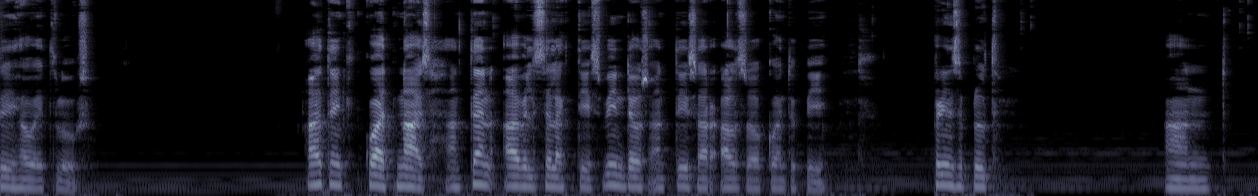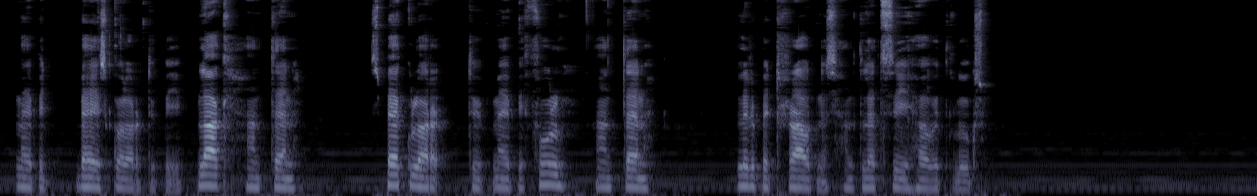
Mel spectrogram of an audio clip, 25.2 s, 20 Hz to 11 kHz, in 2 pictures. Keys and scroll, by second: 3.5 z, 21.7 z.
